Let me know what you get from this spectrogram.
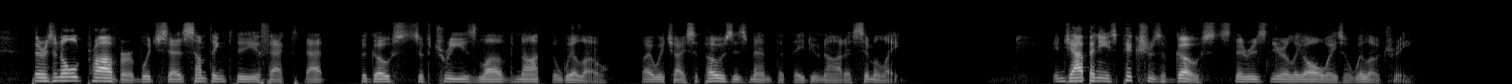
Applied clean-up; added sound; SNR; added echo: neural mask model Resemble Enhance denoiser.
